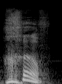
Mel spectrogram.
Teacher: Have 不被强调会发成 have，发成 a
